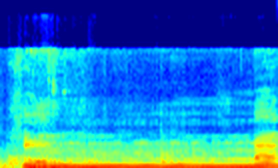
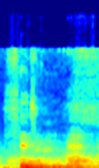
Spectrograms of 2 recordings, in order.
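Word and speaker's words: ثُمَّ: Orang cuma membaca ditekan tapi tidak ditahan. Jadi cuma baca summa kalla gitu.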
